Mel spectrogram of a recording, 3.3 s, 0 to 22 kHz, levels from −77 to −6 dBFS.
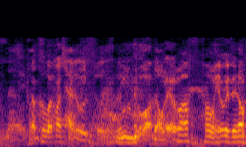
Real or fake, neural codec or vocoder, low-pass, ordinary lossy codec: fake; codec, 16 kHz, 1 kbps, FreqCodec, larger model; none; none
